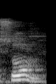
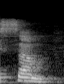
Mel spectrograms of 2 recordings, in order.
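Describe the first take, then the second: First: The vowel is an 'oh' sound. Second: The vowel is an 'uh' sound. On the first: The speaker calls it wrong. "सोम, नहीं सम" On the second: The speaker calls it right. "नहीं सम"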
